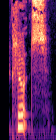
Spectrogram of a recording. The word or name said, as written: kluns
